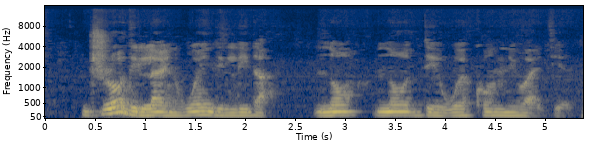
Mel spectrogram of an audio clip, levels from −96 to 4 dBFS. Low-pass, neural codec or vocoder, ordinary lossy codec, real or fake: 14.4 kHz; none; AAC, 48 kbps; real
